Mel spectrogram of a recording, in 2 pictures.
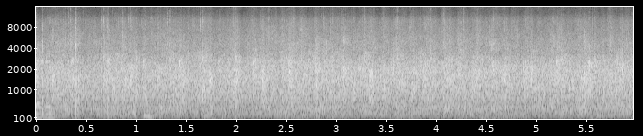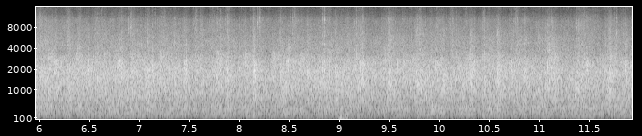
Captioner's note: audience applause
